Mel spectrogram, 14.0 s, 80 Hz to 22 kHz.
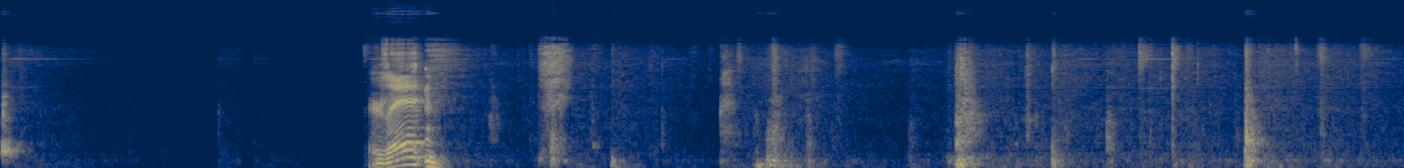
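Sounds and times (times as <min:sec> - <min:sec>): knocks and clatters of handling: 0:07.4 - 0:08.4, 0:09.1 - 0:13.8.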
